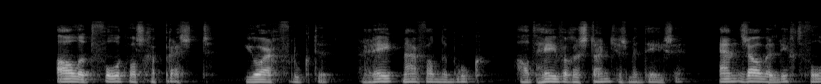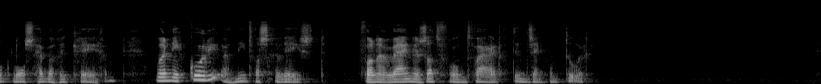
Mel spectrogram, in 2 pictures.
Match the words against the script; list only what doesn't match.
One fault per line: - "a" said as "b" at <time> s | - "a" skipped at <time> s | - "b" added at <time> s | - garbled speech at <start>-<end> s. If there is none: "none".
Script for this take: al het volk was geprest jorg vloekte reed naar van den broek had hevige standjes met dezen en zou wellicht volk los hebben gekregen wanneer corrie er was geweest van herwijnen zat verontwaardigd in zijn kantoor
- "niet" added at 10.5 s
